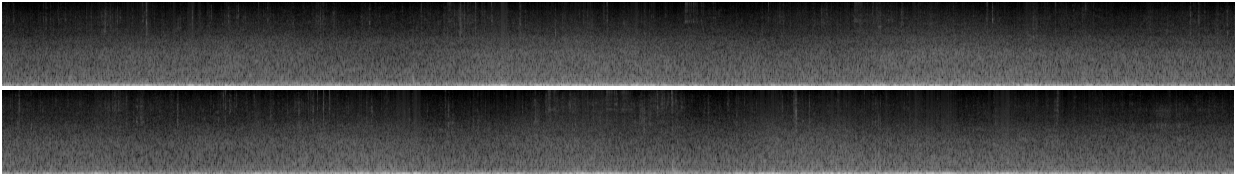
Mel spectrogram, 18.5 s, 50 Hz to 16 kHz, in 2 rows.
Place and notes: Mospalomas dunes, Gran Canaria, wind in brushes
San Bartolomé de Tirajana, Las Palmas, Spain, 29 January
